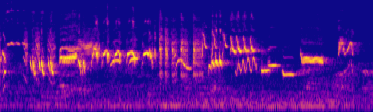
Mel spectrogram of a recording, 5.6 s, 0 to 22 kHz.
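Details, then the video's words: Two Asian pied starlings in duet, pouring out quick varied whistles, warbled wavering phrases and scratchy bursts, layered and continuous, with a soft background hum. "Jalak Suren Istimewa | Duet 2 Burung Juara"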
